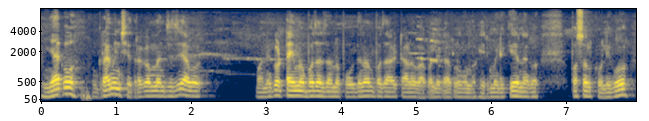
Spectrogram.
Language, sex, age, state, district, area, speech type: Nepali, male, 30-45, West Bengal, Kalimpong, rural, spontaneous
